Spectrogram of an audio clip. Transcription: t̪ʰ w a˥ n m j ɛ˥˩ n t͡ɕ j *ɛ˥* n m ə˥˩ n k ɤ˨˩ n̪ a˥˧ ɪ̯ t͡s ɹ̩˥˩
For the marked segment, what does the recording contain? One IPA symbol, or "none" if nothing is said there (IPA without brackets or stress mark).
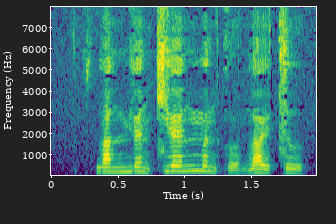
ɛ˥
